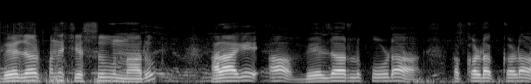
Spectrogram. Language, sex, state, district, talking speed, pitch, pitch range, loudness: Telugu, male, Andhra Pradesh, Sri Satya Sai, 115 wpm, 155 Hz, 140-165 Hz, -19 LUFS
